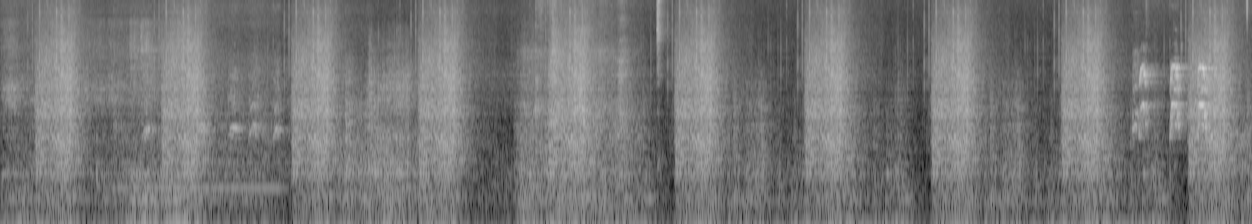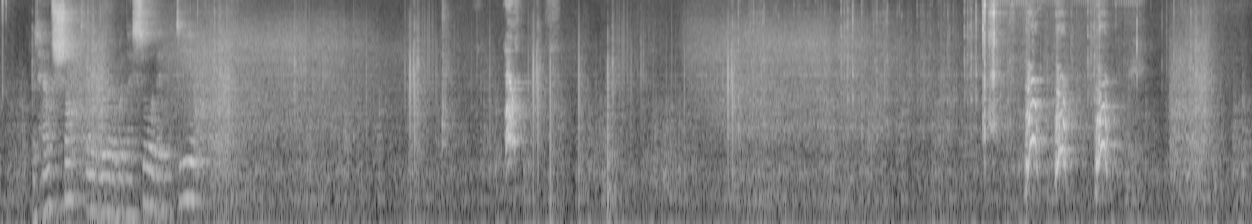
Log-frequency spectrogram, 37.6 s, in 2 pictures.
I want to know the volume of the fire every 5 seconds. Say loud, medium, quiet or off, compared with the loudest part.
loud, loud, loud, loud, loud, medium, medium, loud.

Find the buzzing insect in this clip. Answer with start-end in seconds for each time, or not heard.
not heard.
